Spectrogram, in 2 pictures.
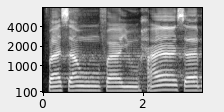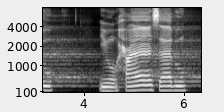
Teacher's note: Huruf ha dipanjangkan dua harakat karena di depannya terdapat Alif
